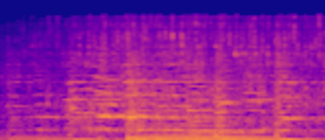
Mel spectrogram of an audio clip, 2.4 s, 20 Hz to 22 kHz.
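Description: Steady running water in old Jewish ritual baths seven metres underground, beneath a restaurant in Görlitz, Germany: a continuous splashing flow with a low hum underneath and a faint murmur of voices at moments. The water is 6 to 10 degrees.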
